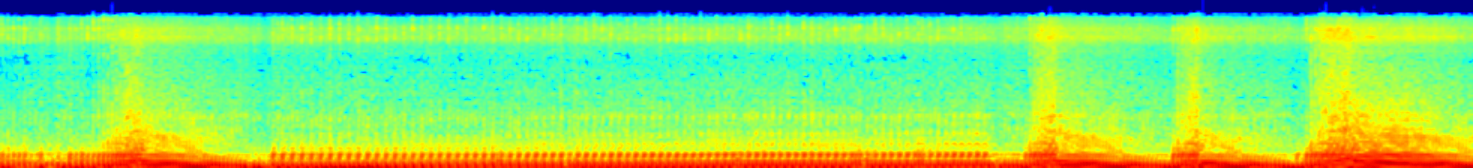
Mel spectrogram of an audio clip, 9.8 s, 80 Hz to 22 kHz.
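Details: Bored-up scooter engine with 5OC piston and Nmax conrod, valve reliefs cut in piston, run-in completed, throttle blips: crisp even exhaust note climbing cleanly and settling back; healthy freshly built engine.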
